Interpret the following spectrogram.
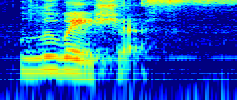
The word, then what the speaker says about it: Luaices: Luaices.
